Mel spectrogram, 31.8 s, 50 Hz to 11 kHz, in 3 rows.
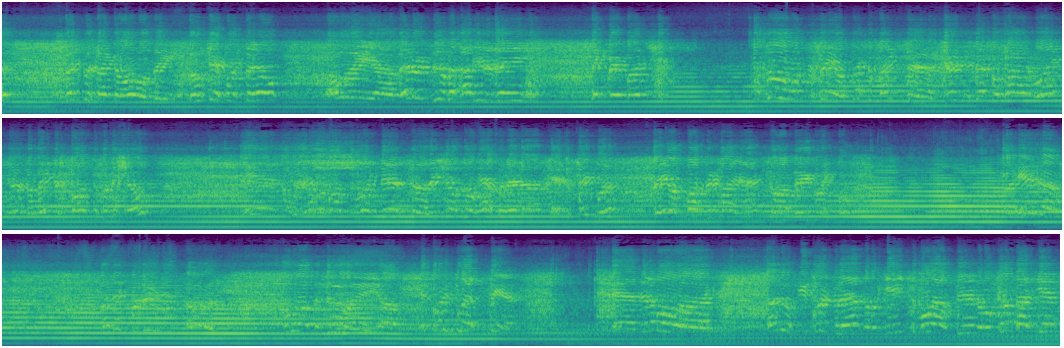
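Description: A man talking over a crackly radio link from a light aerobatic plane's cockpit, with the steady drone of the MX-2's engine and propeller underneath, its pitch shifting slightly a few times.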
